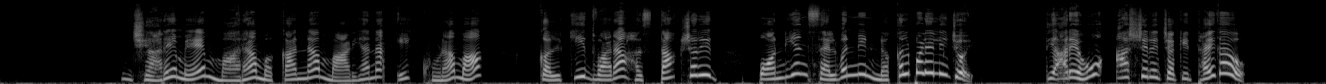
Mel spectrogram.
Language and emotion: Gujarati, surprised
